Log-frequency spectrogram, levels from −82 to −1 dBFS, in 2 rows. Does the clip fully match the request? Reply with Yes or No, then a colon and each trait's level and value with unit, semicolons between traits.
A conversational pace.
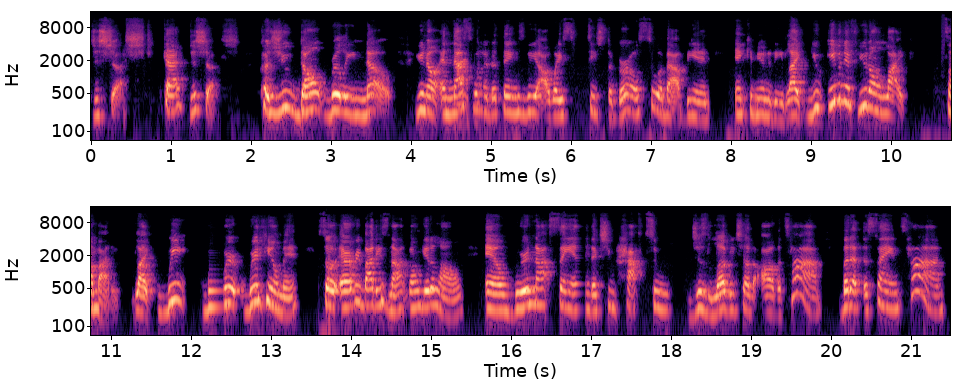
Yes: average, 185 wpm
